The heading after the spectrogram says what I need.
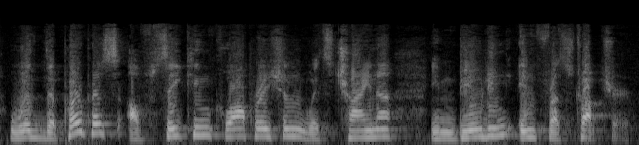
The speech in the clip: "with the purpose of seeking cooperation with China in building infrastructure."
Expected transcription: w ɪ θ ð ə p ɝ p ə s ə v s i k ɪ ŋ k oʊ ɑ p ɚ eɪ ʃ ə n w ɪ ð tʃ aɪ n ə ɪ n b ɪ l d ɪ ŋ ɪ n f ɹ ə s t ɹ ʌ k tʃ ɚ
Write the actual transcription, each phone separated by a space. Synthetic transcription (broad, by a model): w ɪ ð ə p ɝ p ə s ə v s i k ɪ ŋ k oʊ ɑ p ɚ eɪ ʃ ə n w ɪ ð tʃ aɪ n ə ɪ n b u d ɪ ŋ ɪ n f ɹ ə s t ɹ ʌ k tʃ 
